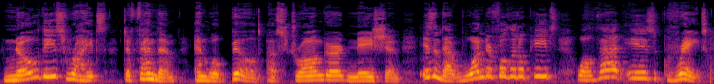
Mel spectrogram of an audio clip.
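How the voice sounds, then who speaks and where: A woman's voice: medium pitch, big pitch swings, takes it slowly, hardly any pauses, dark tone. A woman reading a storybook aloud to young children, explaining as she goes in an emphatic, sing-song manner. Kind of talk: expressive read-aloud to young children with asides.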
